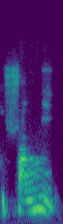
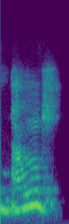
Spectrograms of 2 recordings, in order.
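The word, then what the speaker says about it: ഭംഗി: In Malayalam, usually we mispronounce words like bhangi. Or for people around Kottayam and all, sometimes we go fangi, isn't it? Because we are not quite conscious of even Malayalam pronunciation. So we say fangi. Alla fangi alla al. Fangi alla sambho. But it is bhangi. Ga is pronounced because it's a Sanskrit word.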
